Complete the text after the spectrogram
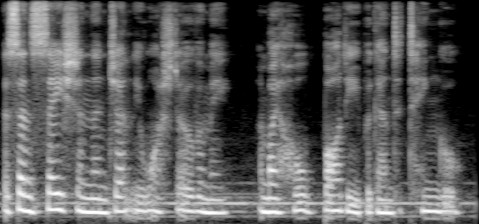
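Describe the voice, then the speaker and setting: A woman narrating a true paranormal story in a soft, slow, somber way, sometimes sinking to a whisper. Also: medium pitch, vocal fry. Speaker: channel narrator.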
